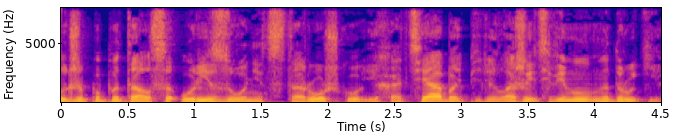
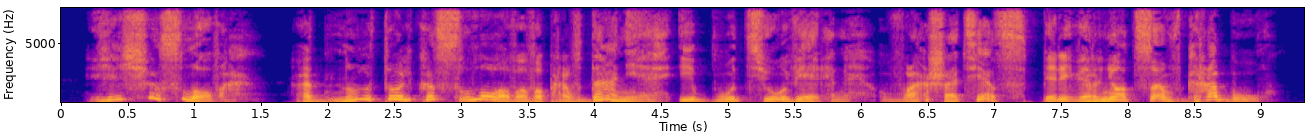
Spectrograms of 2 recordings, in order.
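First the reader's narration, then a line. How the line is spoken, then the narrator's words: Old woman hissing. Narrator (Russian): Прошипела старушка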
